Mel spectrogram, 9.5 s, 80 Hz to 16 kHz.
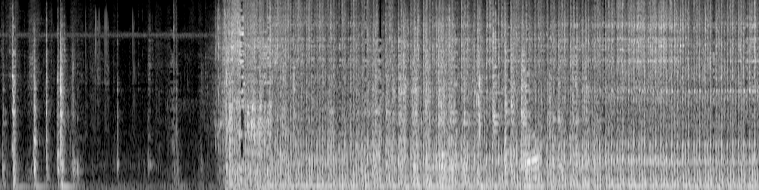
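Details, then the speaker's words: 1990 Evinrude 3.5hp two-stroke outboard, tuned up after having no spark: a few pull-cord rasps, then it catches at once and settles into a fast, even buzzing idle. "90 lives again very smooth uh it's going to crawl it's gonna have a nice height"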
